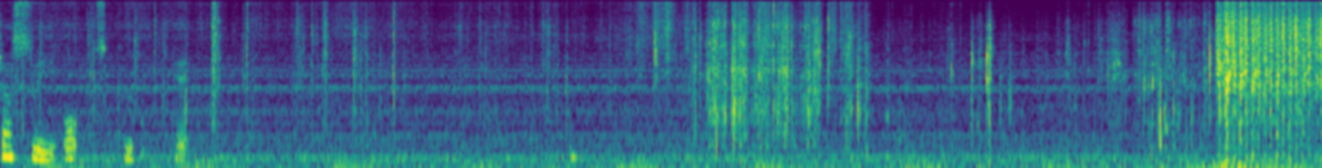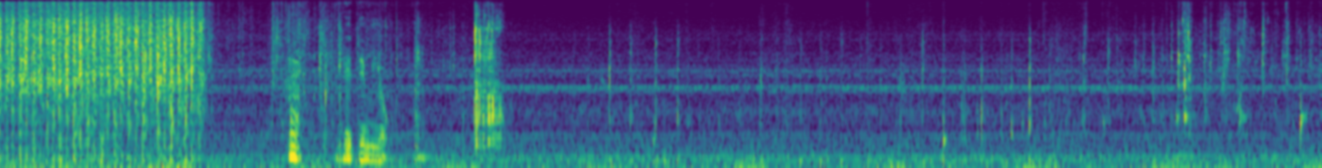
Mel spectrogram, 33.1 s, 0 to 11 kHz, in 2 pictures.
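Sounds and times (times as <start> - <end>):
clicks and crinkling: 0.0 - 15.2.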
